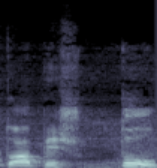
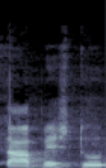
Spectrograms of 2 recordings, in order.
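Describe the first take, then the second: First: "তু" with a heavy, thick t. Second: "তু" with a light, thin t. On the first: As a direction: say "ত পেশ তু" with a full, emphatic t. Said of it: "মোটা হবে". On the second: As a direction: say "তা পেশ তু" with a plain thin t, tongue light. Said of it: "আর এর পাতলা". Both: Shown as a demonstration.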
